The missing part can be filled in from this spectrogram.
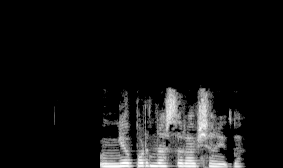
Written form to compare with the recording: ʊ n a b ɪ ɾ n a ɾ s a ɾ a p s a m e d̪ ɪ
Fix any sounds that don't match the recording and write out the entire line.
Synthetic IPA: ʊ ŋ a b ɪ ɾ n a ɾ s a ɾ a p ʃ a n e d̪ ɪ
